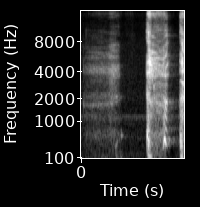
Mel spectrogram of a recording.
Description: Hi I apologize for all the coughing and sniffling I’m currently sick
